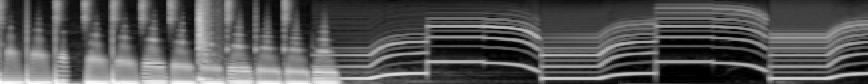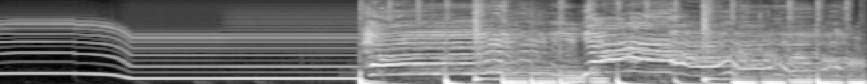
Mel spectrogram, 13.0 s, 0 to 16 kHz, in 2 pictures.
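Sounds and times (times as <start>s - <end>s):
synthesizer tone sliding up and down: 0.0s - 9.8s.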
